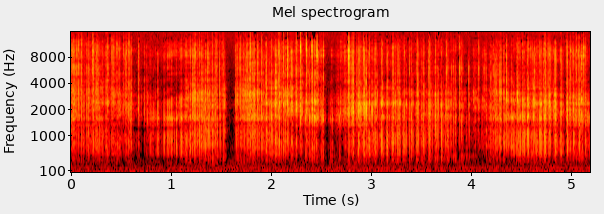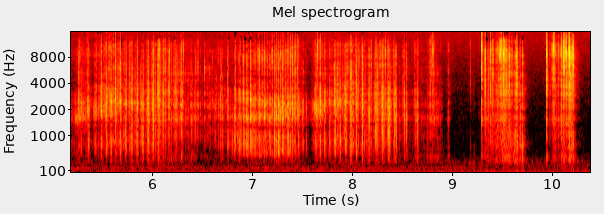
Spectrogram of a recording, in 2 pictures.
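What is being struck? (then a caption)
Textured plastic hair brush. Long nails scratch over the studs on the pink-gold, pyramid-textured back of a hand-sized hollow plastic hair brush. A dense, bright, rasping scratch runs in repeated strokes that swell and fade, with a few brief breaks, and a short run of sharper scrapes near the end.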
